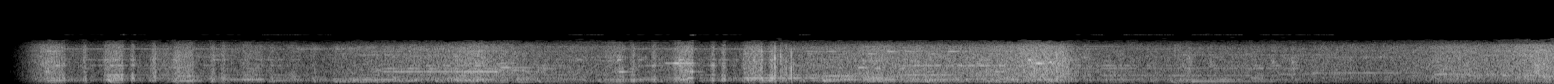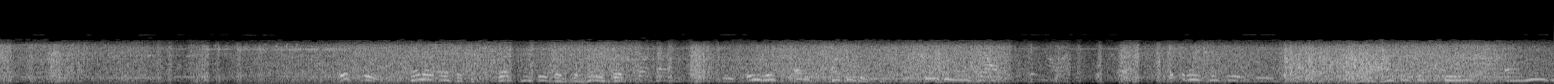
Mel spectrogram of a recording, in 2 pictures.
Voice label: 3345kHz; Channel Africa

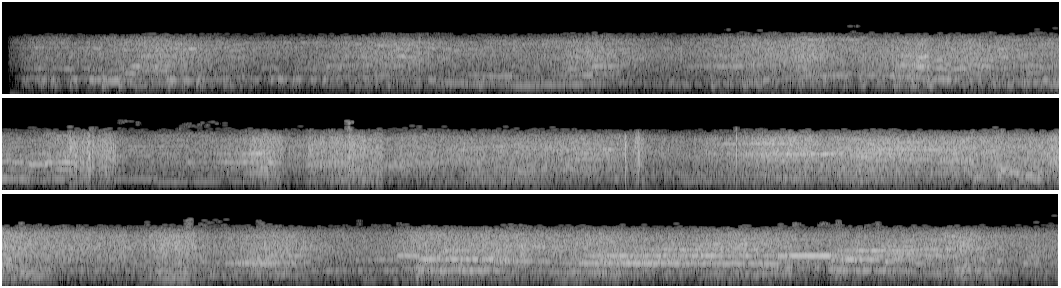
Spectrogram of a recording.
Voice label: 6290kHz Egyptian Radio

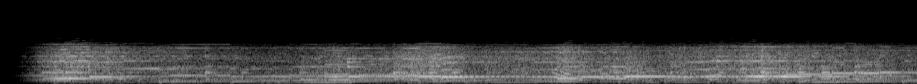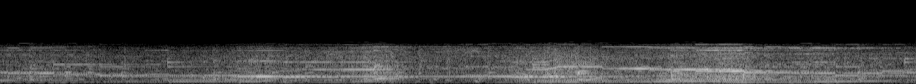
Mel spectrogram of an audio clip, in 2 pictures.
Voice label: 6049.6kHz; Asyik FM via RTM

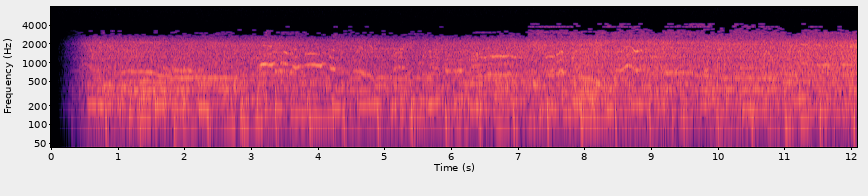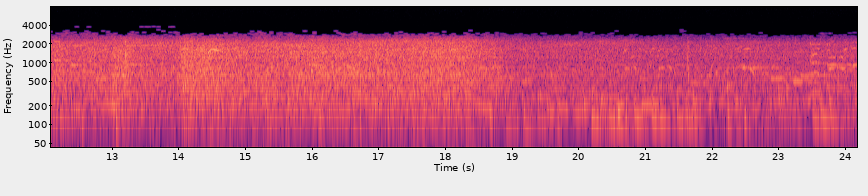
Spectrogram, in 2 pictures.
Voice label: 6250kHz Radio Nacional; Malabo

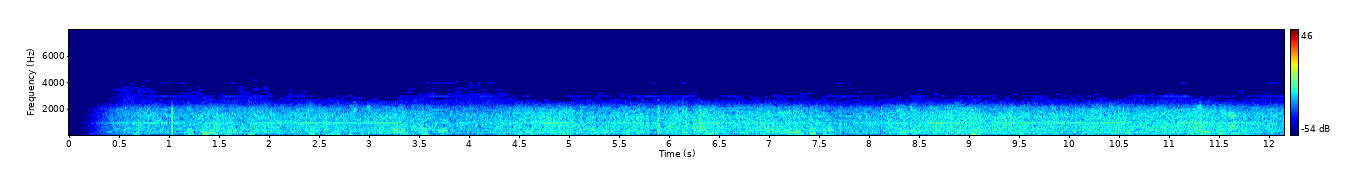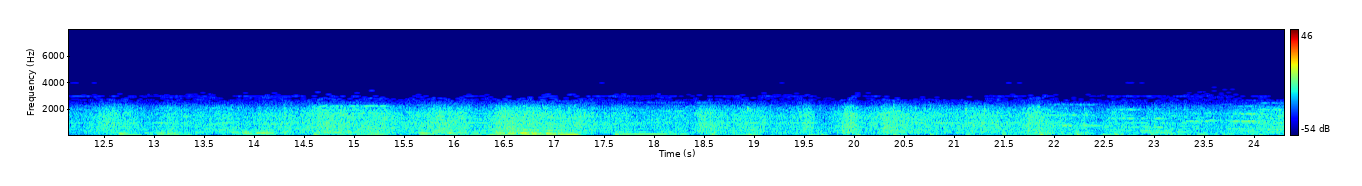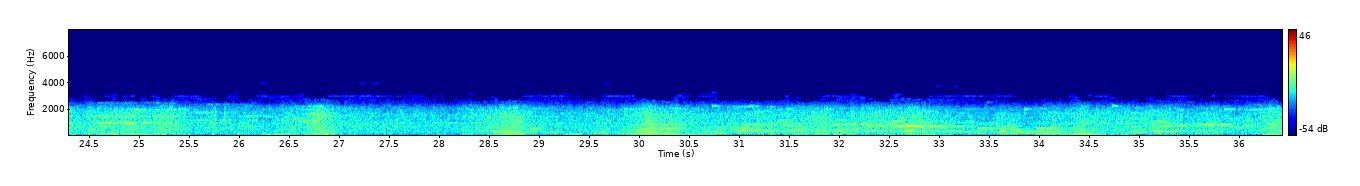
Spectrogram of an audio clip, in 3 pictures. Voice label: 5005kHz Radio Nacional; Bata

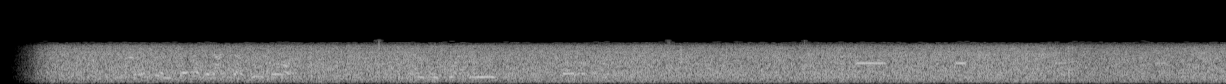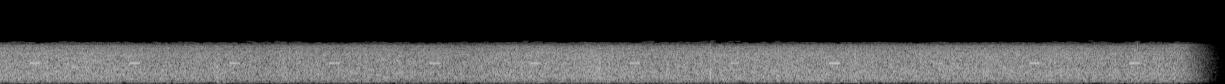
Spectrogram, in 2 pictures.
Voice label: 3810kHz LSB; エクアドル

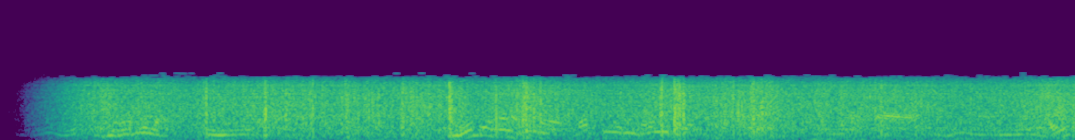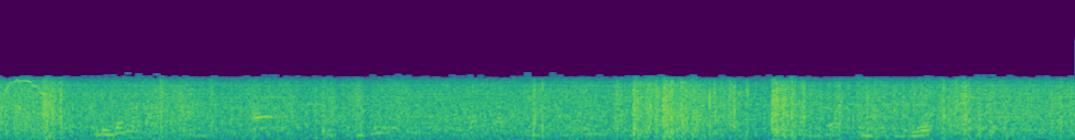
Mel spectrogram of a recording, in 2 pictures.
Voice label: 6250kHz; Radio Malabo

